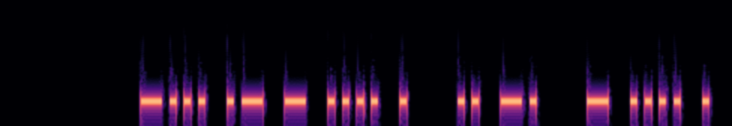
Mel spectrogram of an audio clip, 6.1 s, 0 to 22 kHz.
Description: Morse code, heard as a keyed tone, about 20 wpm, 700 Hz. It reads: BATHE IN THE
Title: Easy Sentences with Hints - 20wpm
